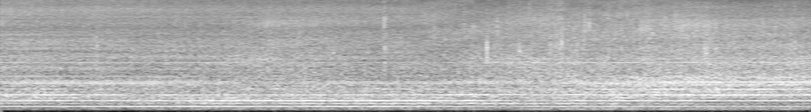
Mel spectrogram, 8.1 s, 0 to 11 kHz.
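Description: Hidea 60 four-stroke water-jet outboard running at steady revs, driving a boat loaded with six people.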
